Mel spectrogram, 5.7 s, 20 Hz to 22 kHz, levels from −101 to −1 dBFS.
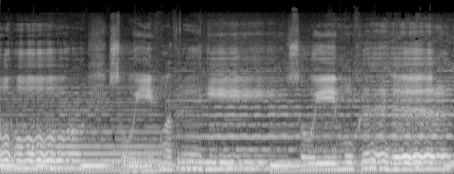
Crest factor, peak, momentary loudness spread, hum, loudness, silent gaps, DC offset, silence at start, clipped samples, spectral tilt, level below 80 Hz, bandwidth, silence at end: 14 dB; -2 dBFS; 6 LU; none; -17 LUFS; none; under 0.1%; 0 s; under 0.1%; -6 dB/octave; -54 dBFS; 13.5 kHz; 0 s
